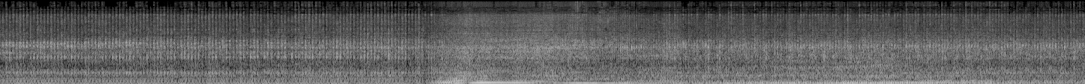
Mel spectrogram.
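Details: 1991 Nissan Primera P10, GA16DS carburettor engine, 97 hp, with a history of carb cold-start air-valve problems and a botched carb repair: uneven idle with a rough metallic rattle and a brief rev; timing chain suspected, source unconfirmed.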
